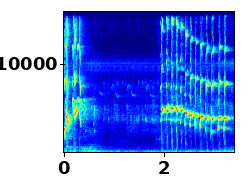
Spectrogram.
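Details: Male White-rumped Shama of Bornean (Banjar) origin, a caged competition bird, opens with a short, bright high flourish, falls silent, then pours out a fast run of about a dozen sharp notes slurring gently downward.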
